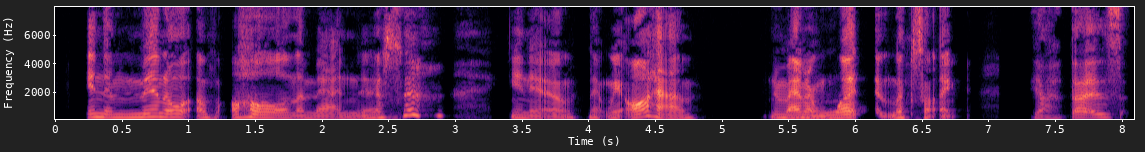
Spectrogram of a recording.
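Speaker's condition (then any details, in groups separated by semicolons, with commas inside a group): ALS; slow progressing form; speech slightly slurred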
